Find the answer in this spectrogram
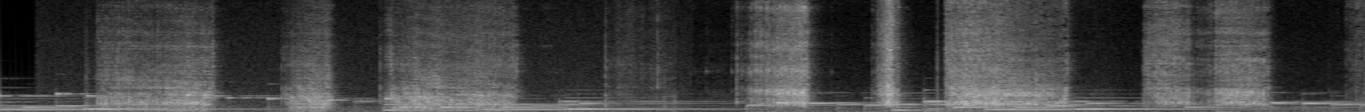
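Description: Palette knife scraping and spreading thick acrylic paint across a stretched canvas in about six short strokes, with a pause in the middle. A sharp tick comes about two-thirds of the way in. Gentle piano music plays underneath.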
